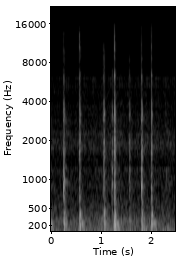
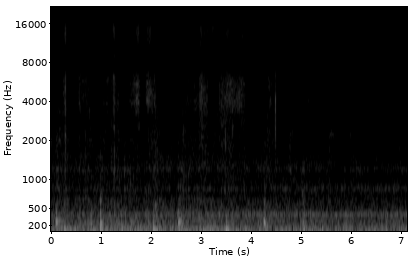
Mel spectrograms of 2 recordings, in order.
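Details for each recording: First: Kia steering column giving sharp irregular clunks as the wheel is rocked, wheel shaking at about 70 on highway; broken rubber coupler bushing between electric power steering motor and column. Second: Kia Optima with electric power steering after replacing the worn rubber damper between the steering motor and column: low, steady cabin hum as the wheel is turned, no clunk. The wheel used to shake at highway speed around 70.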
